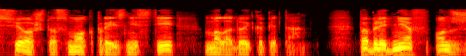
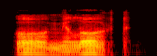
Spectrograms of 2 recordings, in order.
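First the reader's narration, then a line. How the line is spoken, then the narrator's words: Muttered. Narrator (Russian): пробормотал Джон Манглс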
